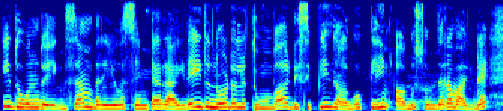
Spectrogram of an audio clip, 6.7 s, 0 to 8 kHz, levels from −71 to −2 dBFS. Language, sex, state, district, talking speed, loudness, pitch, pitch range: Kannada, female, Karnataka, Bellary, 125 wpm, -18 LUFS, 275 Hz, 240-305 Hz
